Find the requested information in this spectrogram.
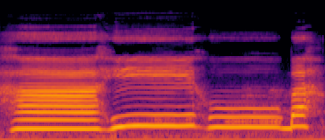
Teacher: Huruf ini keluar dari tenggorokan yang terjauh. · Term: huruf H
